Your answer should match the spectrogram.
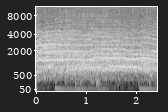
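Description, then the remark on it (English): A giant crowd at a rally cheering in the streets, many not wearing masks, a dense, steady roar of many overlapping voices with high shouts and whoops, loud and continuous, with occasional low thumps underneath. “Giant crowd in the streets, many not wearing masks.”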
